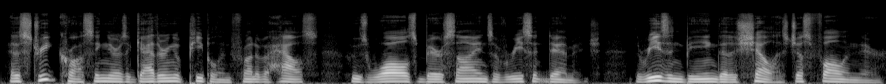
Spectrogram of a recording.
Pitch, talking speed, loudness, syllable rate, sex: 125 Hz, 215 wpm, -19 LUFS, 5.6 syllables/s, male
